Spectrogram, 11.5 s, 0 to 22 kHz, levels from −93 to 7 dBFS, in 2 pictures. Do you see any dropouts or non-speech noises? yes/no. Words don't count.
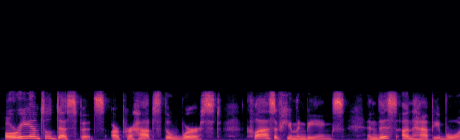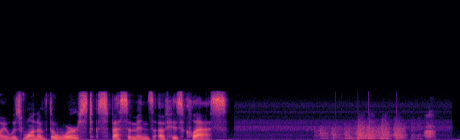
yes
